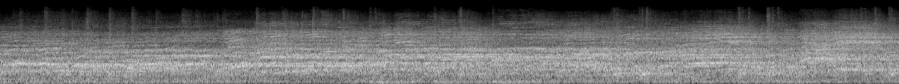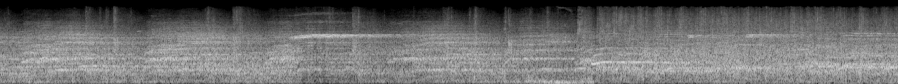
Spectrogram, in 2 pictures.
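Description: A crowd of spectators cheers and chants loudly in a large echoing hall.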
